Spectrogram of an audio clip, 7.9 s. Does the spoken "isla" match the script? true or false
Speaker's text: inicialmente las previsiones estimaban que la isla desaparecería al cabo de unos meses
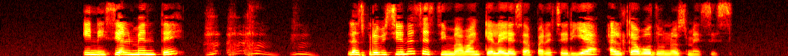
false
